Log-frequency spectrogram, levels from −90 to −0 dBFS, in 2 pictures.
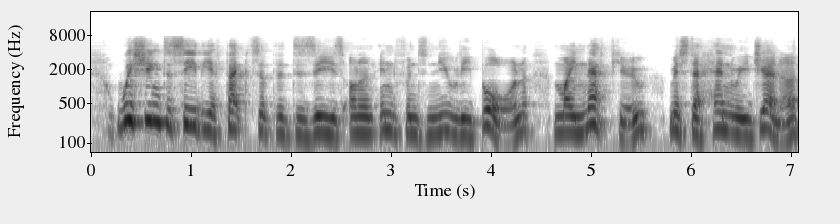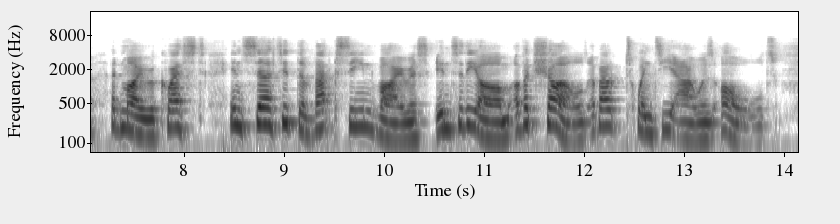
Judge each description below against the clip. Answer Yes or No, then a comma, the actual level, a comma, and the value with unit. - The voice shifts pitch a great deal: Yes, wide, 6.4 semitones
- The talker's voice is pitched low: No, medium, 160 Hz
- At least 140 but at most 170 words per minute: Yes, average, 150 wpm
